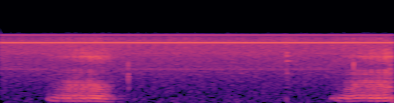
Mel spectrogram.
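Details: Sleeping British Bulldog kept as a pet, snoring loudly indoors; two low, buzzy, rattling snore breaths with a long quiet gap between them, recorded in a small room.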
